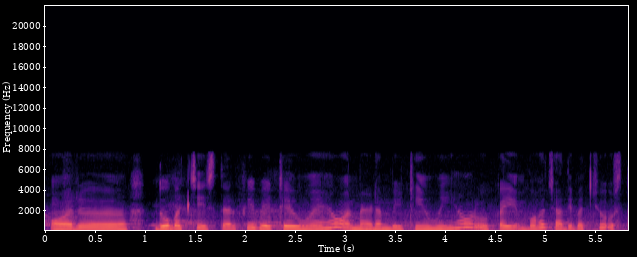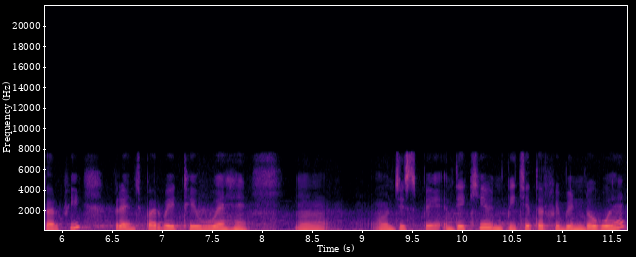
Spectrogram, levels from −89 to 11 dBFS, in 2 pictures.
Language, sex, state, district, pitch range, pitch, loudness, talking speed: Hindi, female, Jharkhand, Jamtara, 225-255 Hz, 240 Hz, -28 LUFS, 170 wpm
